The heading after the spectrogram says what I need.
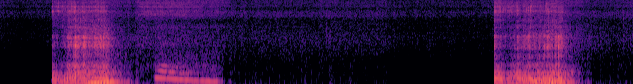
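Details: French bulldog Rembo snoring in sleep before being woken: two loud rattling snore breaths in a quiet room, with a short whining squeak between them.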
